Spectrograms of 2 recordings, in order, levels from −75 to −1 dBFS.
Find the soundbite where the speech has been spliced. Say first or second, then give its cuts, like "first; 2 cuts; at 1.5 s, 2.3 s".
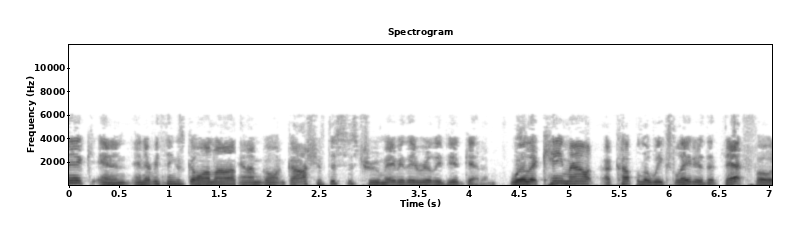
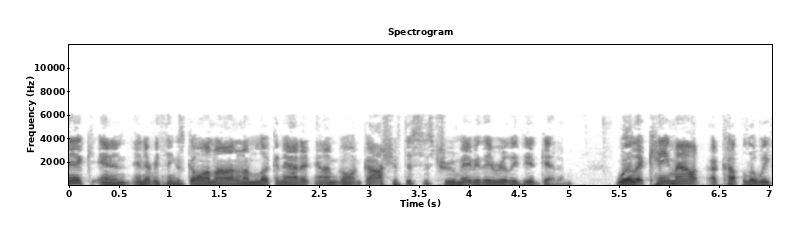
first; 2 cuts; at 1.7 s, 4.3 s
